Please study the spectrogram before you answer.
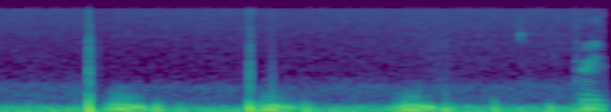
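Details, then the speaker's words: Ejection systolic murmur of aortic stenosis in a man with rate-controlled atrial fibrillation, auscultated sitting forward with breath held after deep expiration; described as louder on expiration, as a left-sided murmur. "So I would also expect uh pulmonary stenosis to be louder on inspiration uh whereas aortic stenosis is louder on expiration as a leftsided murmur."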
